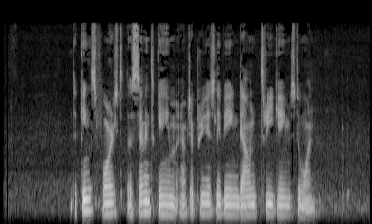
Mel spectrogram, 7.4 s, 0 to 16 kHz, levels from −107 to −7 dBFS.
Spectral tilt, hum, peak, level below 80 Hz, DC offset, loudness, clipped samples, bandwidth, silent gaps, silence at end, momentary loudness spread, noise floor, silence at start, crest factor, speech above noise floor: -4.5 dB/octave; none; -16 dBFS; -78 dBFS; under 0.1%; -33 LUFS; under 0.1%; 11.5 kHz; none; 1.1 s; 7 LU; -69 dBFS; 1.4 s; 20 dB; 36 dB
